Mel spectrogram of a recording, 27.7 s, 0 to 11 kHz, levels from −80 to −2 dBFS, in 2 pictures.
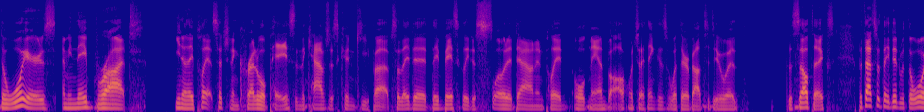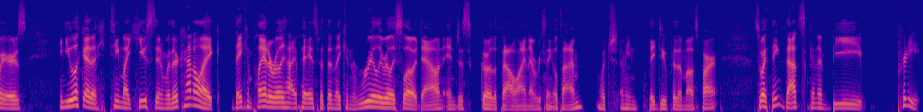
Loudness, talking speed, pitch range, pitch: -36 LUFS, 240 wpm, 110-145 Hz, 125 Hz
